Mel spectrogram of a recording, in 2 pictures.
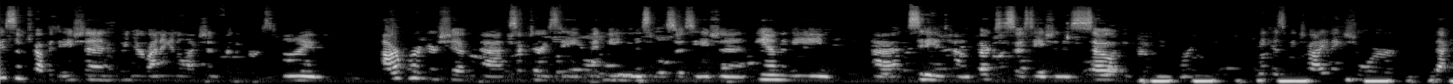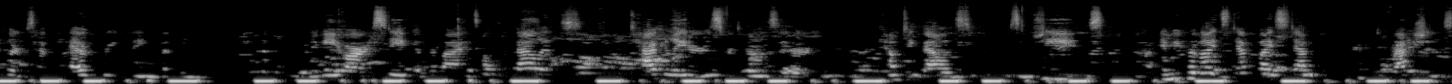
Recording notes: On the convention floor. The audio quality is not the best, and for this we apologize.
